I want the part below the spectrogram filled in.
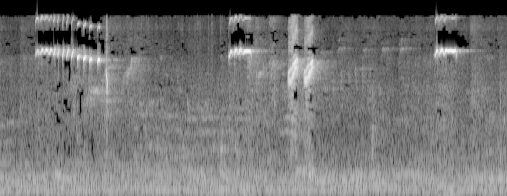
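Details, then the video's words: Konin tembakan song: a rapid falling series of high whistled notes, followed by short whistles and two rasping buzzy notes, spaced over several seconds. "KONIN TEMBAKAN"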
